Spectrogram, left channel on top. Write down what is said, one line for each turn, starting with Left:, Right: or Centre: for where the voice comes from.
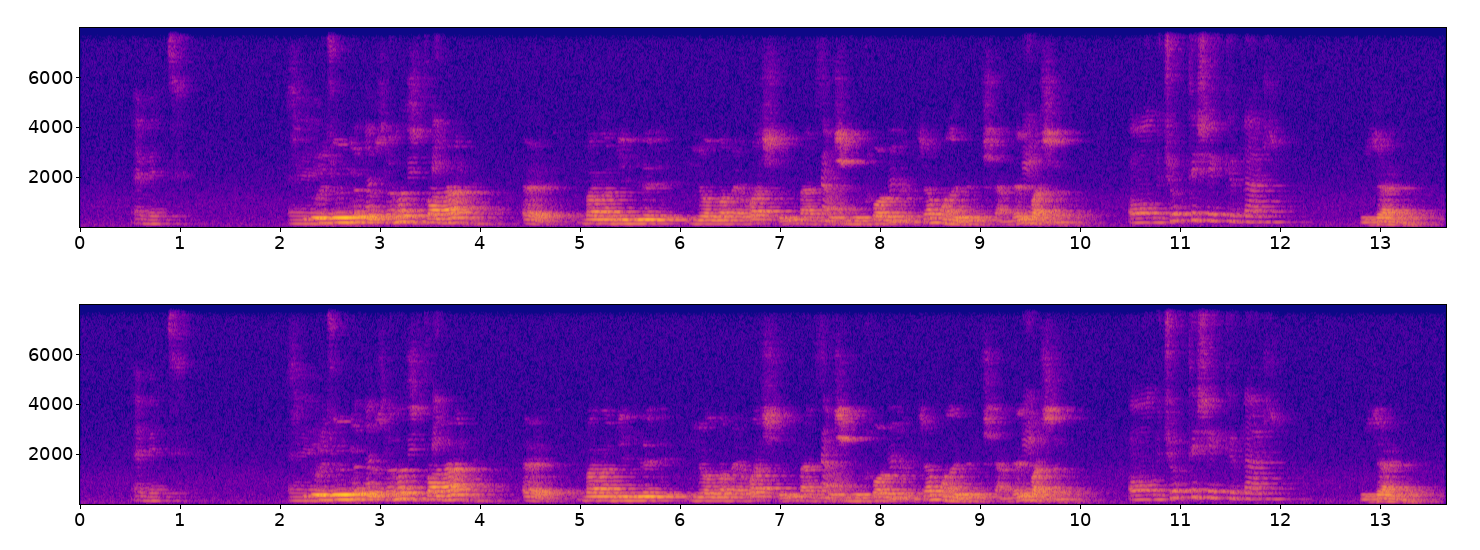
Left: Evet.
Right: Siz
Left: Ee,
Right: uygun
Left: çok kolay
Right: görüyorsanız
Left: bir süreç
Right: bana
Left: değil gibi.
Right: evet bana bilgileri yollamaya başlayın. Ben size
Left: Tamam.
Right: şimdi form
Left: Hı hı.
Right: alacağım. Ona göre işlemleri
Left: Peki.
Right: başlatalım.
Left: Oldu. Çok teşekkürler.
Right: Rica ederim.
